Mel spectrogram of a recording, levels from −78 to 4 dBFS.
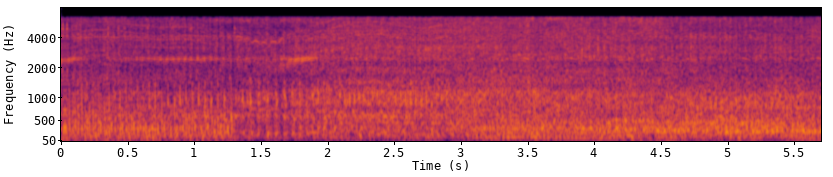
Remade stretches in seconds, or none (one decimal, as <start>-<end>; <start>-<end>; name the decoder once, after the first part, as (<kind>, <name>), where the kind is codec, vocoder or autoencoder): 2.9-5.7 (codec, SNAC)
